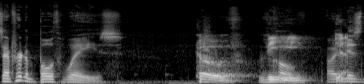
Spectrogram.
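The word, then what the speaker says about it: Kove: Now, is it pronounced Cove or Coe? Because I've heard it both ways. Cove, V-E.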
